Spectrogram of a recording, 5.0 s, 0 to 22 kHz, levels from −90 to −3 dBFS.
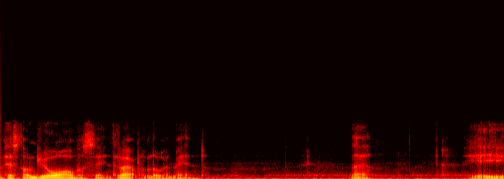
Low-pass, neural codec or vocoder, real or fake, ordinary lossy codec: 7.2 kHz; autoencoder, 22.05 kHz, a latent of 192 numbers a frame, VITS, trained on many speakers; fake; Opus, 16 kbps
